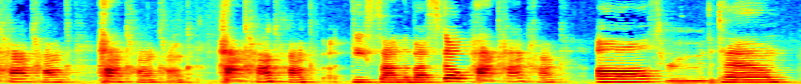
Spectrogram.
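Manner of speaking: normal talking voice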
